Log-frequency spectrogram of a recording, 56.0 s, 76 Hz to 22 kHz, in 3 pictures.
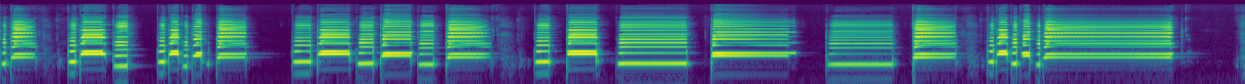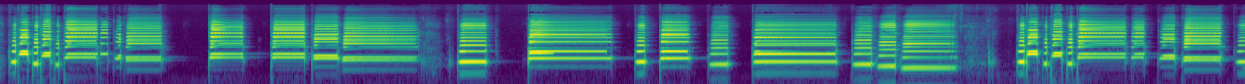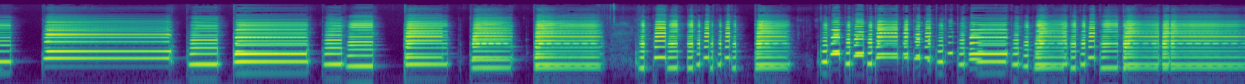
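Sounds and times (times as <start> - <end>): button accordion melody: 0.0 - 17.9, 18.6 - 56.0.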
